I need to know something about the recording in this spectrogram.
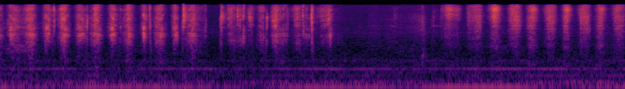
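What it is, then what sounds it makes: Wax pillar candle. Long orange acrylic nails scratch along the side of a large white solid wax pillar candle held in both hands. Quick, rhythmic strokes make bright, dry rasping bursts, which pause briefly just past the middle before resuming, over a steady low hum.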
